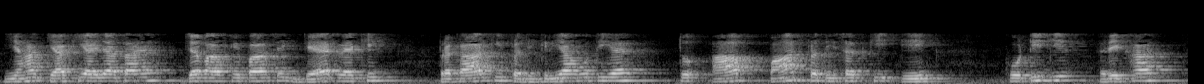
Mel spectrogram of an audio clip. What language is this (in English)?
Hindi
